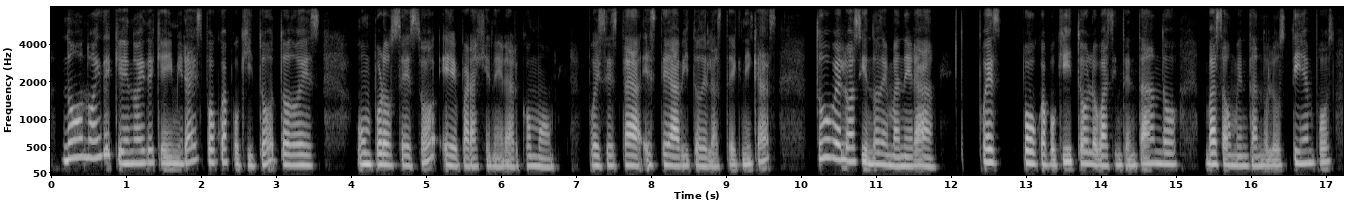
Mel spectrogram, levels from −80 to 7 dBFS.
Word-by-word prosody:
No, 305 +4 +3
no 320 -1 +1
hay 315 +2 +1
de 385 +1 -1
qué, 210 -1 +1
no 215 0 +1
hay 215 +1 +1
de 225 0 -1
qué. 110 - 0
Mira, 110 - 0
es 280 +3 -5
poco 230 0 0
a 235 - +1
poquito, 185 -2 -2
todo 190 -7 +1
es 180 -1 0 0.5
un 200 0 +2
proceso, 185 - +1
eh, 170 -2 +1
para 160 -1 0
generar 80 - -3
como 160 -3 -2 0.4
pues 175 -2 -1
esta 175 0 +2
este 185 0 -2
hábito 170 0 +1
de 160 -1 0
las 80 - -3
técnicas, 95 +2 -3 0.5
tú 310 +2 +1
velo 280 -4 +3
haciendo 225 -4 +2
de 195 -2 +1
manera 165 -2 +1 0.5
pues 230 -1 +2 0.2
poco 210 -3 +4
a 190 - +1
poquito, 120 - +1
lo 205 - +2
vas 175 0 +1
intentando, 195 +2 0 0.3
vas 200 0 +4
aumentando 170 - -1
los 90 +1 -3
tiempos 215 - -1
185 Hz, 155 wpm, -22 LUFS, 165-215 Hz, 0.5 s, poco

